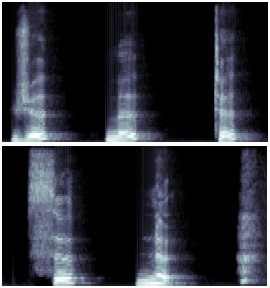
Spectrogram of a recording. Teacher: In English, this unstressed vowel sounds like the central vowel of cinema. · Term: schwa sound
